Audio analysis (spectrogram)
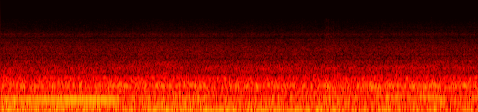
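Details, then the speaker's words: Small work truck cruising with the AC switched off: low, smooth engine and road rumble with no knocks or rattles, very quiet; a faint supercharger-like whine under the hood has always been there, owner thinks the AC pump. "Turn the AC off, and you can really hear how quiet the truck is now."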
